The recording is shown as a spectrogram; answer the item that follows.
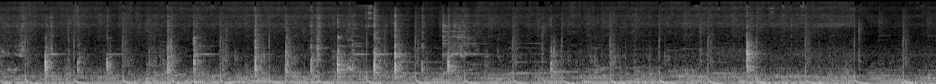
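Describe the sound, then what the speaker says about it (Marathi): Curry leaves sautéing in hot oil in a pan, with a steady close sizzle broken by frequent sharp scrapes and knocks of a stirring utensil against the pan. "आता आपण याच्यामध्ये कढीपत्ता ऍड करणार आहोत आणि थोडंसं तेलामध्ये परतून घ्यायचं आहे कढीपत्ता"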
